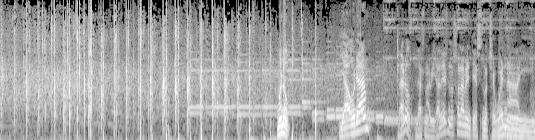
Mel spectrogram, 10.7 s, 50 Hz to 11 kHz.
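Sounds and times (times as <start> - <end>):
small audience applauding: 0.0 - 6.4
speech: 5.5 - 6.0, 6.8 - 10.7.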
